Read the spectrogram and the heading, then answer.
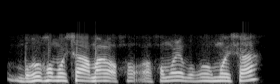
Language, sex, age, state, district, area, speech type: Assamese, male, 18-30, Assam, Charaideo, rural, conversation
